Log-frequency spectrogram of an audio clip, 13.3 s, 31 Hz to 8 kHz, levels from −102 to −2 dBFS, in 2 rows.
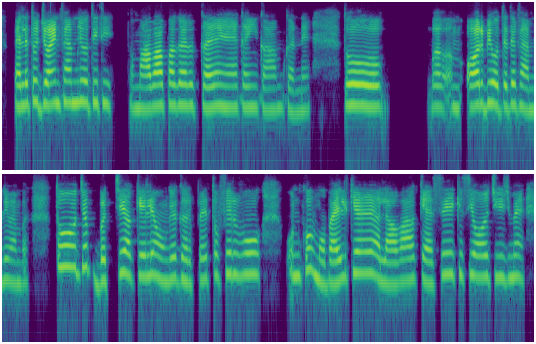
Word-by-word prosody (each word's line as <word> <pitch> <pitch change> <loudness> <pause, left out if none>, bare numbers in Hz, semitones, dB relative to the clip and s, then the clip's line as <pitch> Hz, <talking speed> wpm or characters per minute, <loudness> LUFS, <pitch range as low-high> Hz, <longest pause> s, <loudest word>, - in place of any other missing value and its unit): पहले 255 +1 +3
तो 300 +2 -1
joint 275 +1 +7
family 290 0 0
होती 290 0 -2
थी, 280 -1 -7 0.2
तो 240 - -14
माँ-बाप 245 +3 +3
अगर 265 0 +1
गए 240 0 +3
हैं 250 -1 -1
कहीं 250 -1 -5
काम 230 +1 -8
करने। 225 0 -10 0.4
तो 265 -1 +3 0.7
ब - - -5
अम, 245 0 -4
और 260 +2 +7
भी 280 - +2
होते 260 -2 0
थे 270 +1 -1
फ़ैमिली 240 -2 -3
मेंबर 220 -1 -9 0.4
तो 375 0 +4
जब 370 - +1
बच्चे 240 +7 +1
अकेले 280 0 +2
होंगे 255 -1 -3
घर 245 -3 -4
पे 245 +1 -3
तो 280 - -5
फ़िर 295 +4 -3
वो 295 0 0 0.4
उनको 280 +5 -2
मोबाइल 225 0 +2
के 310 - +4 0.2
अलावा 235 -1 0
कैसे 255 +6 -1
किसी 285 0 -6
और 270 0 0
चीज़ 265 -1 -5
में 270 -1 -3
260 Hz, 190 wpm, -21 LUFS, 240-280 Hz, 0.7 s, joint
